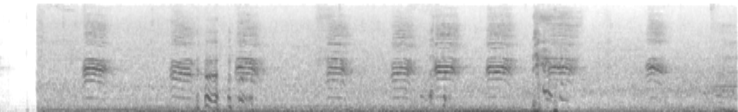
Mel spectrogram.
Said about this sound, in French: Mais il y a rien de pire que les corneilles et les bébés corneilles. Les bébés corneilles sont pires. C'est pire, tu dis, ça arrête pas.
